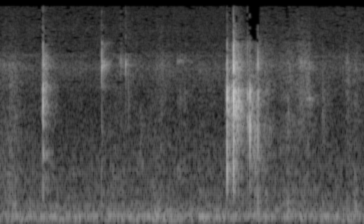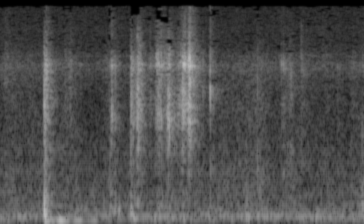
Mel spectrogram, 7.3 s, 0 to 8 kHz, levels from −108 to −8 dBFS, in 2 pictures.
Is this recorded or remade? recorded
